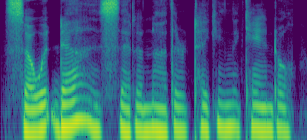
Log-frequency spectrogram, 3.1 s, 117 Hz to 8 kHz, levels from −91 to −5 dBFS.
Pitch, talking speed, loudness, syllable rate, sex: 160 Hz, 155 wpm, -22 LUFS, 4.1 syllables/s, female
